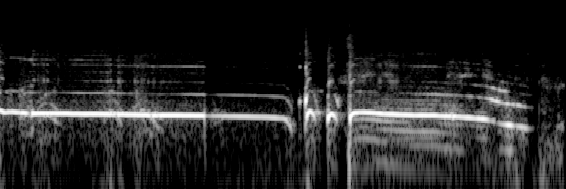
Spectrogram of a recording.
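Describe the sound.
A voice imitates a wolf howl: a long, loud sustained wail that slides downward, a brief broken yelping break, then a second drawn-out howl that sinks and fades.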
